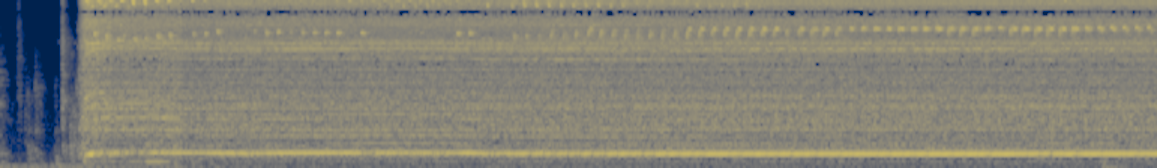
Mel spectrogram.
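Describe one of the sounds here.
A power drill whirs steadily as it bores into metal.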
